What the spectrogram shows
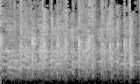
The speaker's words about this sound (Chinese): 大嘴巴王鹏上台鞠躬，掌声欢迎。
